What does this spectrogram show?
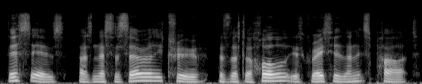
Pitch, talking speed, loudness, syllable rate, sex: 135 Hz, 200 wpm, -18 LUFS, 5.3 syllables/s, male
